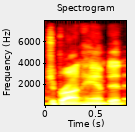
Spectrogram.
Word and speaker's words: Gibran Hamdan: this is uh uh jabron hamden and that's with a soft g softer i guess you did hear that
